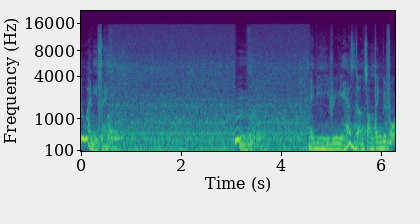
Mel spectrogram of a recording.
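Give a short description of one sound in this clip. An elderly man speaks calmly to an audience in a room with a slight echo.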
